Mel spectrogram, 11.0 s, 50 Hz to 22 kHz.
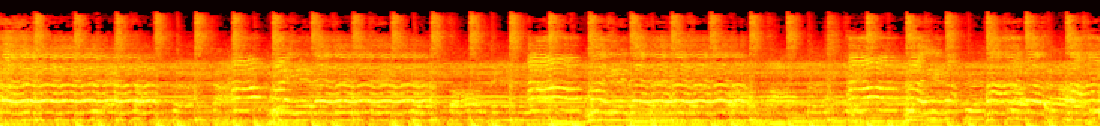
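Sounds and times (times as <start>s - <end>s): woman singing: 0.0s - 7.6s, 8.4s - 11.0s
bass guitar: 0.0s - 11.0s
drum kit beat: 0.0s - 11.0s
electric guitar: 0.0s - 11.0s.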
